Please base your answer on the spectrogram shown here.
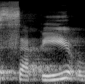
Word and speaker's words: Cepee: So my name is Cepee, rhymes with Peppy, and I teach women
